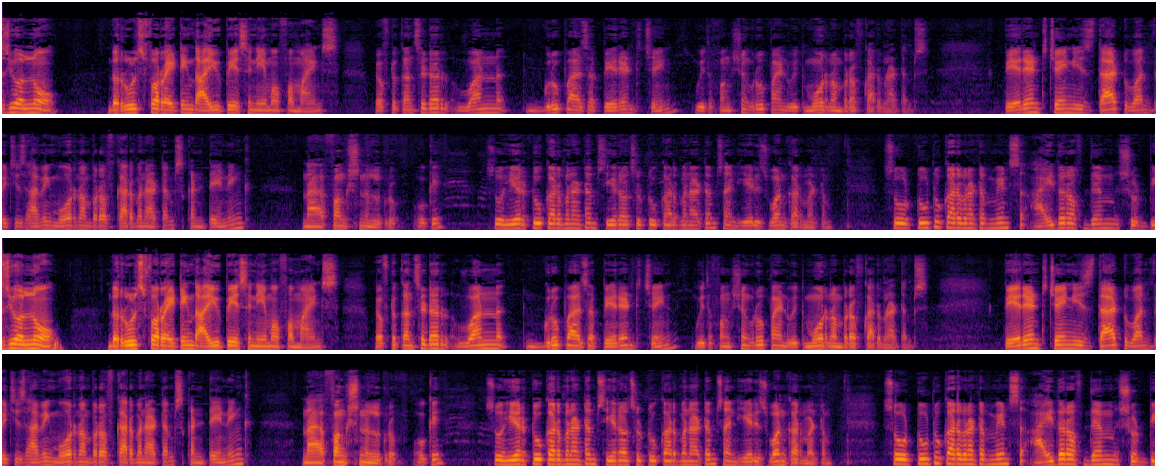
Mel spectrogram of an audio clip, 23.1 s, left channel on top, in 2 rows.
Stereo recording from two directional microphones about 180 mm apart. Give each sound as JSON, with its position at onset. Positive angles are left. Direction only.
{"t": 0.0, "sound": "speech", "side_deg": -30}
{"t": 1.0, "sound": "speech", "side_deg": -20}
{"t": 3.7, "sound": "speech", "side_deg": -35}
